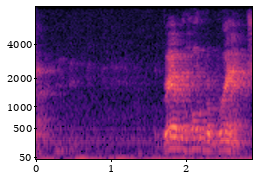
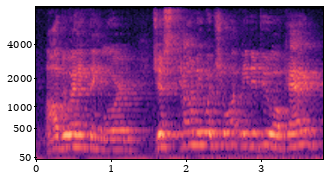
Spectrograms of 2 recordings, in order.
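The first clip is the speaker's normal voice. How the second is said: frantic pleading; 8 semitones higher, 9 dB louder than usual. Acted. Man begging.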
